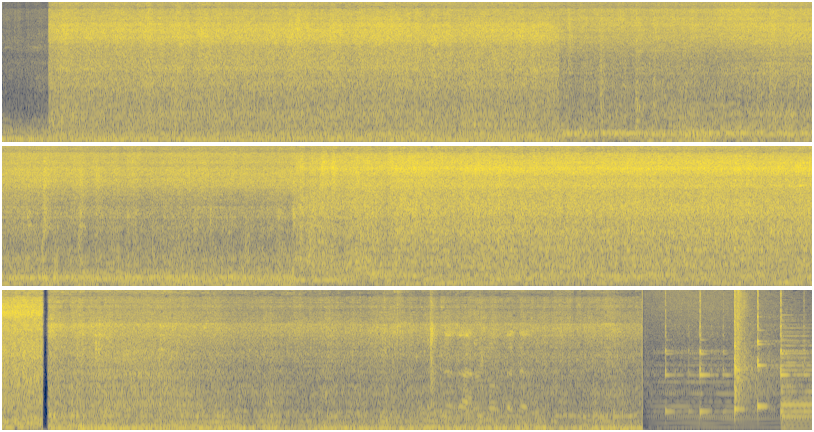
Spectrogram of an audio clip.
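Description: Chitra Express train running from Khulna to Dhaka, a steady loud rumble of wheels and carriage noise with rhythmic rail clatter throughout, ending in a few sharp jolting knocks.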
